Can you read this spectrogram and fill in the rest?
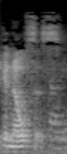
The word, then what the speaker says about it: gnosis: Well, it probably comes from the Greek because there's a G, and they pronounce it. They say gnosis. We don't say kno.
